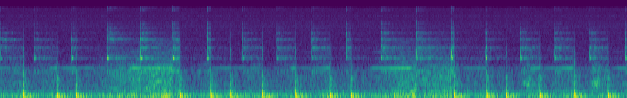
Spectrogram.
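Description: Drum corps battery, snare drums and bass drums, playing together in a steady rhythm: crisp snare strokes over a close run of low bass drum beats.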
